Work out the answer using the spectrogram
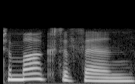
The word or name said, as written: tamoxifen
